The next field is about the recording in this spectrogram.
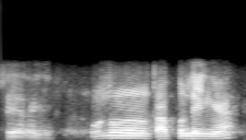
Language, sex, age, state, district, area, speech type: Tamil, male, 45-60, Tamil Nadu, Tiruppur, urban, conversation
